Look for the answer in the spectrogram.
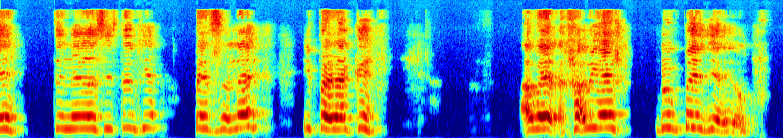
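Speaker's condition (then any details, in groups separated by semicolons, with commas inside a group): Cerebral palsy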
